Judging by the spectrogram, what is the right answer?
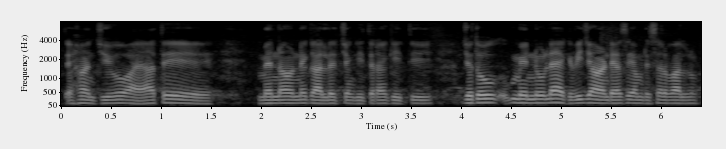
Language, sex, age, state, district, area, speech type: Punjabi, male, 18-30, Punjab, Gurdaspur, rural, spontaneous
